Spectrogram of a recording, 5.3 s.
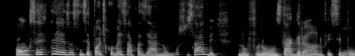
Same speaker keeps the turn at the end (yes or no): no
